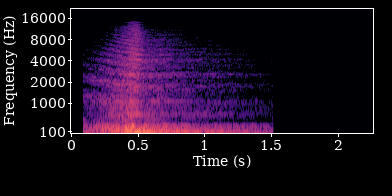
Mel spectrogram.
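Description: Whoosh transition sound effect with a low rumble, swelling to a peak about half a second in and dying away by a second and a half, then silence.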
